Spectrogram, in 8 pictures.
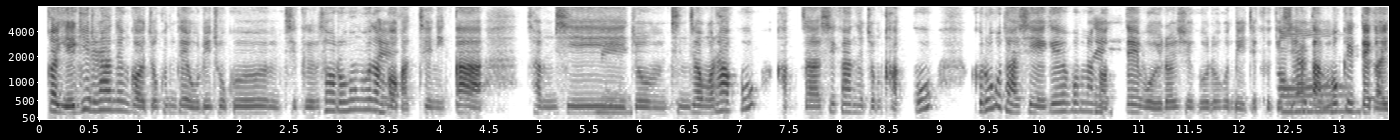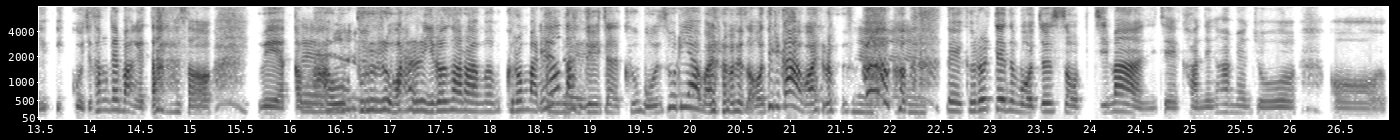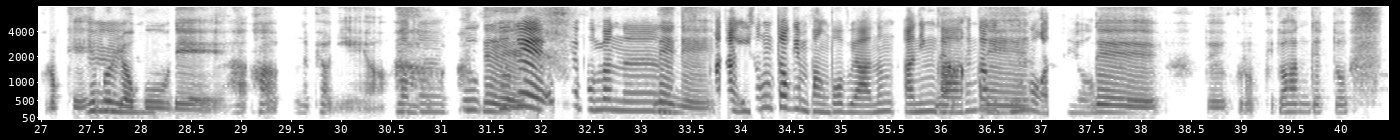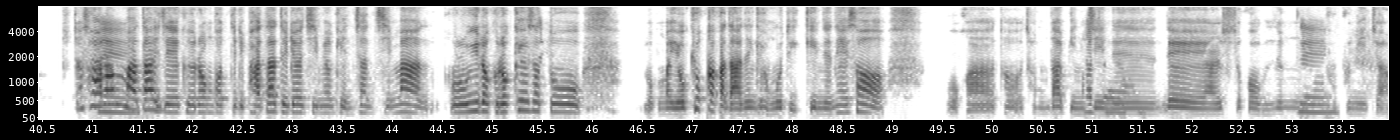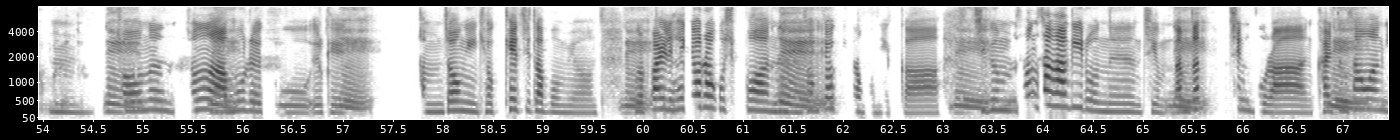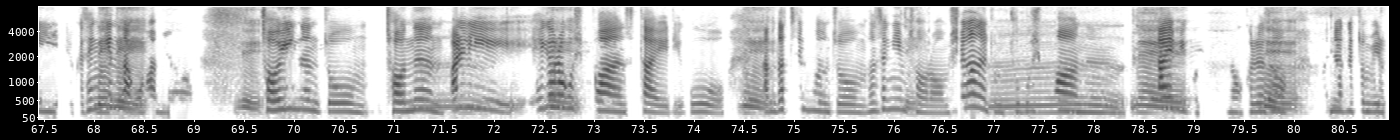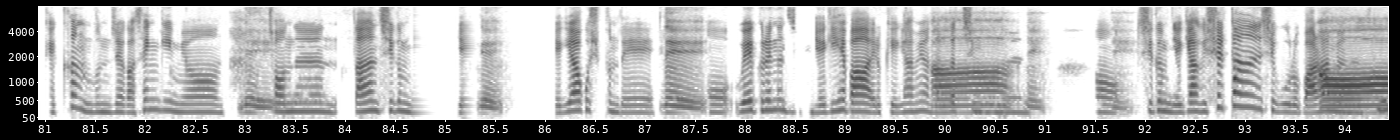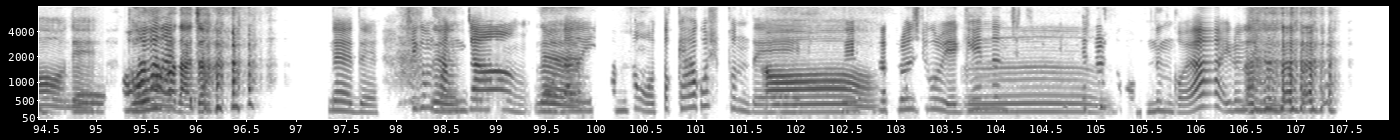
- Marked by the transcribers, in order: distorted speech; laughing while speaking: "따라서"; laugh; laughing while speaking: "들리잖아요"; laughing while speaking: "막 이러면서"; laughing while speaking: "막 이러면서"; laugh; other background noise; teeth sucking; static; teeth sucking; background speech; drawn out: "음"; laughing while speaking: "나죠"; laugh; drawn out: "아. 음"; laugh
- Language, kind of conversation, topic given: Korean, unstructured, 갈등이 생겼을 때 피하는 게 좋을까요, 아니면 바로 해결하는 게 좋을까요?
